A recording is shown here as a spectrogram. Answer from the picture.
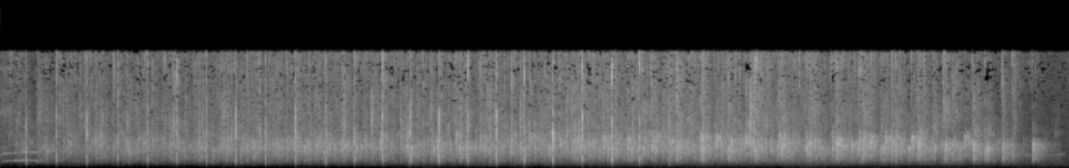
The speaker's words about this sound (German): Dann stehen wir doch auf und geben dem Herrn einen mächtigen Applaus.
